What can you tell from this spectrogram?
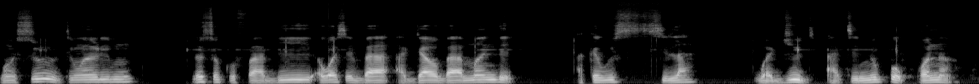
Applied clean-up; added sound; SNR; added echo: neural mask model DeepFilterNet 3.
